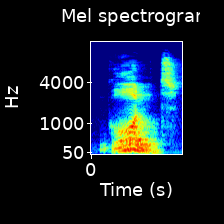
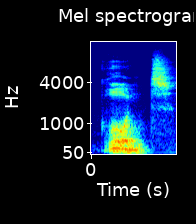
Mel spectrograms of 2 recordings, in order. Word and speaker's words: Grund: Palavras que terminam com um D, elas são pronunciadas como um T. Como, por exemplo, Grad, Bad, Kind, Wald, Land, Grund. Falem comigo mais uma vez. Grad, Bad, Kind, Wald, Land, Grund. Ou seja, não é grad, né? Nem Bad, nem Kind, nem Wald, mas sim Grad, Bad, Kind, Wald, Land e Grund.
